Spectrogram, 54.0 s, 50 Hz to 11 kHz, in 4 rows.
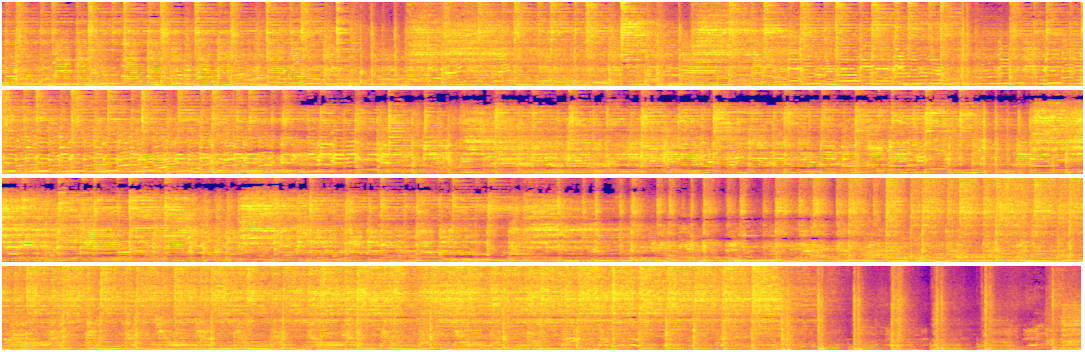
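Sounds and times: drum kit: 0.0s - 54.0s
electric guitar: 0.0s - 54.0s.

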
